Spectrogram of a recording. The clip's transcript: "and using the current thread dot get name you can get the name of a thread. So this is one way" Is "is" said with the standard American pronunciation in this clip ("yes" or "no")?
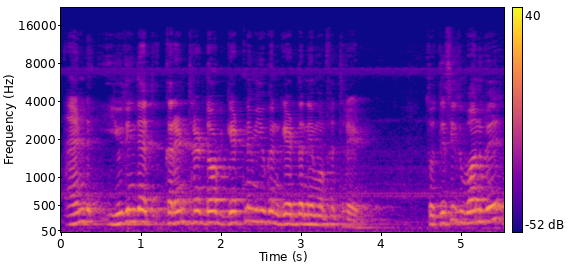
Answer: yes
